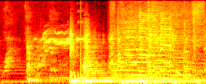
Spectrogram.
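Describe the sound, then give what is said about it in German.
Dice are thrown, giving a few dull thunks and a short rattle as they land, heard over a steady, fairly loud tonal background with no speech. “Also schmeiß mal Würfel. Ich habe welche mitgebracht. Hört man das? So ist der Sound.”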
